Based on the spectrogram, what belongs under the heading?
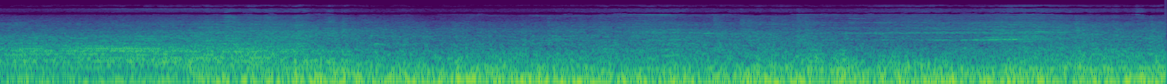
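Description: Double-stack intermodal freight train passing close by: a steady low rumble of the cars rolling on the rails, growing slightly louder.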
